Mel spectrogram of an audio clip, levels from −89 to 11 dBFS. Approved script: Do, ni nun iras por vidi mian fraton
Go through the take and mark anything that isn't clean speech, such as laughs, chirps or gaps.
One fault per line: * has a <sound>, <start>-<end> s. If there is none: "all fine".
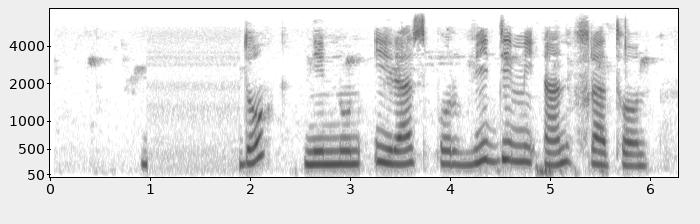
all fine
